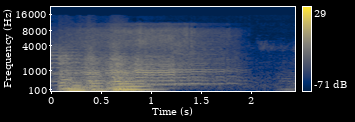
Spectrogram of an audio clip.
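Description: A low, wavering buzz that swells twice in the first second and then fades away.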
